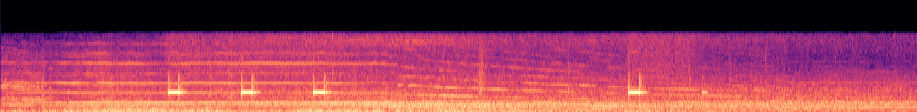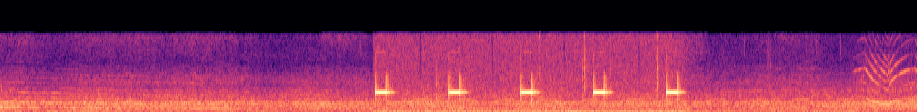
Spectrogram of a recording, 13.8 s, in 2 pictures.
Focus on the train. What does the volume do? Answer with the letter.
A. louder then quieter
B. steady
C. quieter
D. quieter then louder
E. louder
C.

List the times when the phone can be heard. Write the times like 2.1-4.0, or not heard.
1.2-2.6, 4.7-5.3, 9.7-12.1.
